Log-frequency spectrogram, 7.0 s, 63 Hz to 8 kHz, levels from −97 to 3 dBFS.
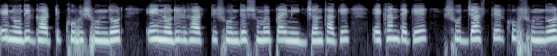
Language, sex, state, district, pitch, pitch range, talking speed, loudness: Bengali, female, West Bengal, Jhargram, 260 Hz, 250-275 Hz, 155 wpm, -22 LUFS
